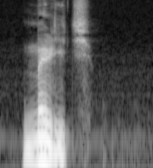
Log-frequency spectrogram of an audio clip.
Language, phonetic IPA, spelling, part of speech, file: Polish, [ˈmɨlʲit͡ɕ], mylić, verb, Pl-mylić.ogg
